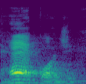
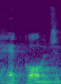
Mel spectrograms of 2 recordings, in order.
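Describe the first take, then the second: First: The stress falls on the first syllable. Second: The stress falls on the second syllable. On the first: The speaker calls it wrong. "O Jornal Nacional todo dia diz recorde" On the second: The speaker calls it right. "mas é recorde, creia em mim"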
